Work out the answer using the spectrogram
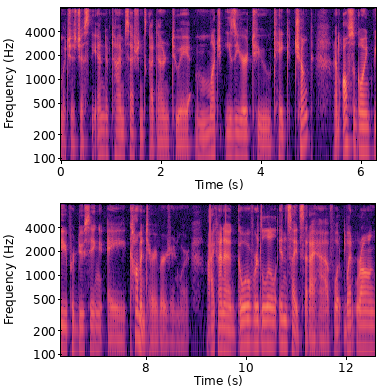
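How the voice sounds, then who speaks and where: A man speaking casually as host and game master of a tabletop roleplaying series. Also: on the low side. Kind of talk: casual intro and table chat.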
